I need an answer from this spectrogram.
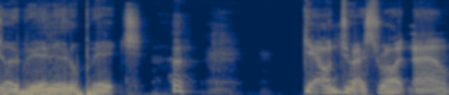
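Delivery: low put-on voice. Imagining hearing your child play with a doll, then a deeper voice from the room. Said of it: "a deeper voice from the same room going".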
